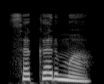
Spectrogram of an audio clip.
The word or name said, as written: ಸಕರ್ಮ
